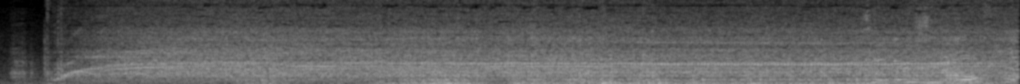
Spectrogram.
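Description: An electric mixer whirs on continuously as it mixes flourless peanut or almond cookie dough, a steady close motor hum that starts abruptly and stays level, with faint bits of talk around it.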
